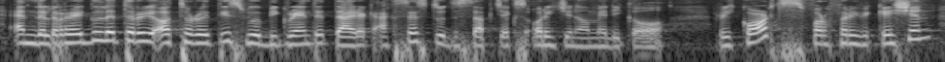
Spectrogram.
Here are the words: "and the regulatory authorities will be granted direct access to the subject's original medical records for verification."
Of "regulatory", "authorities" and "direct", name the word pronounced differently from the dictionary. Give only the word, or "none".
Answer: authorities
